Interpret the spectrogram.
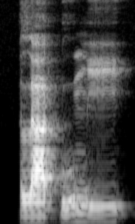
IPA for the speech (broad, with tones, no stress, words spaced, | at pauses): la˨ k͡pu˨˦mi˧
